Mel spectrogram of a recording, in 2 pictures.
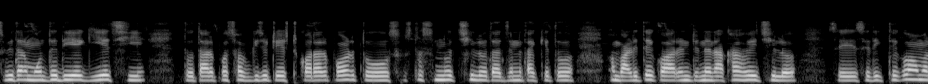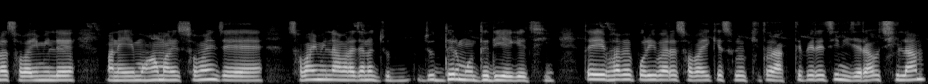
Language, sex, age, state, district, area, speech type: Bengali, female, 45-60, West Bengal, Nadia, rural, spontaneous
